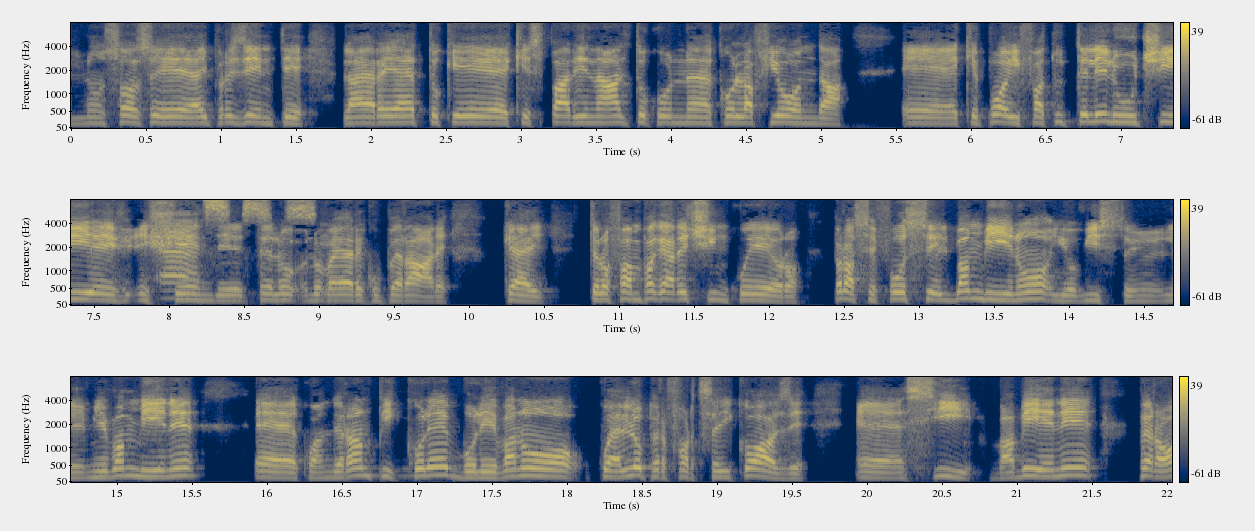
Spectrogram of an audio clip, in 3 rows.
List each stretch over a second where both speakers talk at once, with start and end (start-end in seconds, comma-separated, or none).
7.9-9.1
